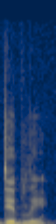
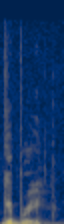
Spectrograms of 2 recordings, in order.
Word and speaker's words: Ghibli: He said Dibli. He said gibbery. Ghibli. It's pronounced Ghibli.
